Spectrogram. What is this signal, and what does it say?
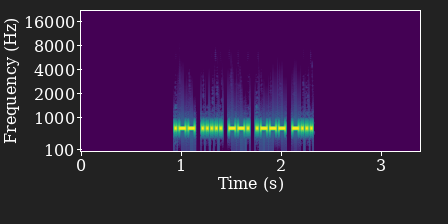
Morse code, heard as a keyed tone, about 52 wpm, 700 Hz. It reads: W5GJB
